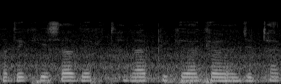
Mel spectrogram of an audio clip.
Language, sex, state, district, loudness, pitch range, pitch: Bhojpuri, female, Bihar, East Champaran, -30 LUFS, 165-175 Hz, 170 Hz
